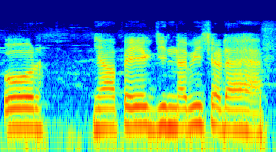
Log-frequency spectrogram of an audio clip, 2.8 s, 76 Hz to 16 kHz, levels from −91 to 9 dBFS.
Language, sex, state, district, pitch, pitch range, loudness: Hindi, male, Uttar Pradesh, Saharanpur, 175 Hz, 165-185 Hz, -14 LUFS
